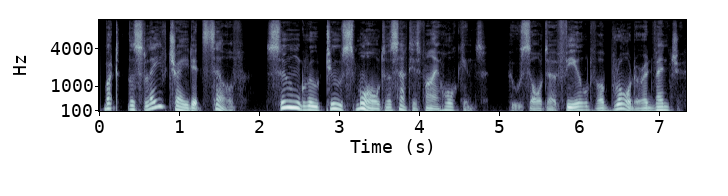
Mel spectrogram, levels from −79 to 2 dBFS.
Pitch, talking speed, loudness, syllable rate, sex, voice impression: 125 Hz, 155 wpm, -17 LUFS, 4.4 syllables/s, male, masculine, adult-like, tensed, powerful, clear, fluent, intellectual, calm, friendly, reassuring, slightly wild, lively, kind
